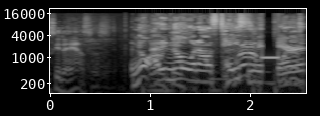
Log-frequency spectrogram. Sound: beep

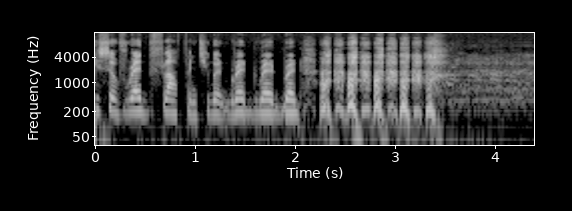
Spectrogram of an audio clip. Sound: panting

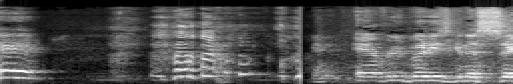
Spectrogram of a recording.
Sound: giggling

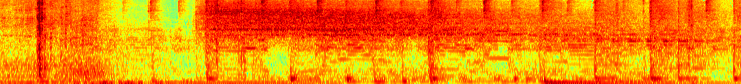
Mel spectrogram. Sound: steam hissing; upbeat music

